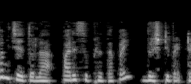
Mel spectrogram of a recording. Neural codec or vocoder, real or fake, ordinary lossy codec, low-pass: none; real; none; none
